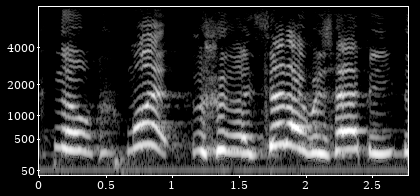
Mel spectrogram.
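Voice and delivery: high-pitched, hammed-up sobbing protest; mock blubbering. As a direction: wail it in a fake cry. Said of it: "you're just blubbering all over yourself and you're crying".

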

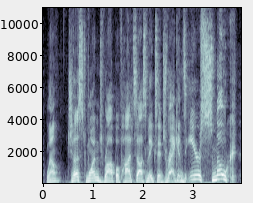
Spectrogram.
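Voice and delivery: ordinary delivery

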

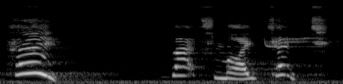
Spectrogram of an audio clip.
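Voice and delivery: loud, high, outraged cry then slow; indignant shout. Acted. Boy yells at the Sheriff over his smashed tent, outraged shout. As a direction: yell it out, he's wrecking your tent.

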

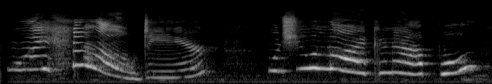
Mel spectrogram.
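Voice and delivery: high, slow, syrupy witch voice; sweet old witch. Acted. Witch at the door offers a poisoned apple, syrupy sweet. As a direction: coax the kid like a fairy-tale witch.

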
